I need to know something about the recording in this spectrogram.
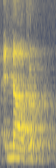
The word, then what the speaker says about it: another: And also we have the word another. Clear? Another here also. I have another is na is stressed and not on this prefix.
